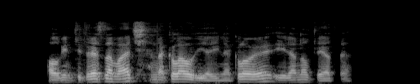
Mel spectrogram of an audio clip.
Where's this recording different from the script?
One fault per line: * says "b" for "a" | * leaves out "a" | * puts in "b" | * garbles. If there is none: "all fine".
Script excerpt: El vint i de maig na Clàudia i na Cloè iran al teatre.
* puts in "tres"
